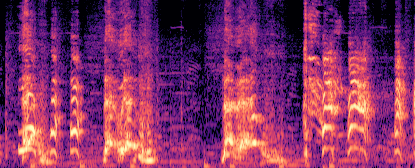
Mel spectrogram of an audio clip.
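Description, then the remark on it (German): A man down on his knees at an acting audition imitates a dog, letting out a series of loud barks and yips in several bursts with brief pauses between them. “Now, being an actor who was out of work, I got down on my knees and then proceeded to be a dog.”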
